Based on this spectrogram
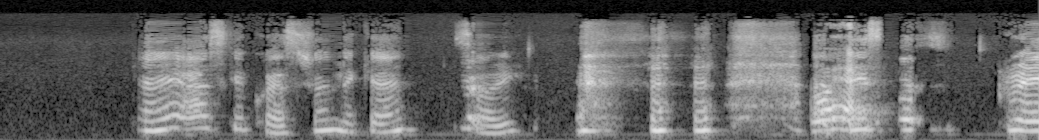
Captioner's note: chuckles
